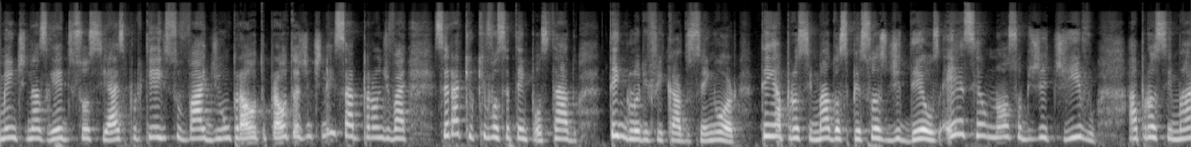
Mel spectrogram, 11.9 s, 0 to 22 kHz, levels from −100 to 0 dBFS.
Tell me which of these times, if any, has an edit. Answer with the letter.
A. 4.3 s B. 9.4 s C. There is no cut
C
